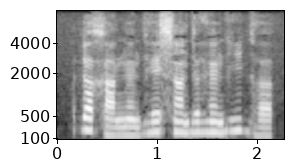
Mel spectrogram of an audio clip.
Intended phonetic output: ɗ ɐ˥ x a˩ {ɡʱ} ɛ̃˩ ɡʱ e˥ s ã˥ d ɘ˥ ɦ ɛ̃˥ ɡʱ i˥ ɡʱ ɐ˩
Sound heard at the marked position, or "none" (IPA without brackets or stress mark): ŋ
